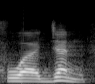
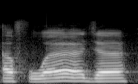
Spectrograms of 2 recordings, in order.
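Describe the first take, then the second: First: The word ends with an n sound. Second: The word ends with a long vowel. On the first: "Kes berhenti bacaan pada baris dua di atas" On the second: "kita kena berhenti dengan afwaja"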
